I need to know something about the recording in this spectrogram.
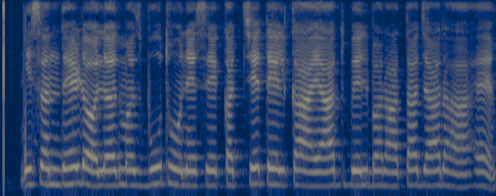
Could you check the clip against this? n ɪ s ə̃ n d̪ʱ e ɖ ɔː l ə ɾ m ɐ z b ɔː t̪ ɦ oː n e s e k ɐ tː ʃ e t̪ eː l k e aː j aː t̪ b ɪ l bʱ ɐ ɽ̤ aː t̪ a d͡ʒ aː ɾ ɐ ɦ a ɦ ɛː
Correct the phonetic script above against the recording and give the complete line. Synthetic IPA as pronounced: n ɪ s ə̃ n d̪ʱ e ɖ ɔː l ə ɾ m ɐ z b uː t̪ ɦ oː n e s e k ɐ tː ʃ e t̪ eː l k a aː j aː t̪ b ɪ l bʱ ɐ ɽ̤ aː t̪ a d͡ʒ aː ɾ ɐ ɦ a ɦ ɛː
